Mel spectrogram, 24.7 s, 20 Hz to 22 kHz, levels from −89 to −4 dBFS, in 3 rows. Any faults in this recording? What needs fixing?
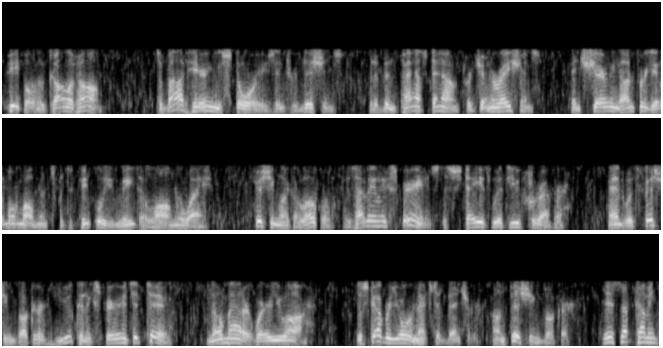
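Throughout the speech, the background drops and breaks up into twinkling specks: overdone noise removal is cutting quiet speech bands along with the noise.

The whole clip sounds muffled and gargly with nothing above 3.8 kHz, the heavy damage of the RealAudio 14.4 codec, which fits an 8 kbit/s stream.

To prevent this, record in a quieter room, apply gentler noise reduction, and deliver through a modern wideband codec at a higher bitrate.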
